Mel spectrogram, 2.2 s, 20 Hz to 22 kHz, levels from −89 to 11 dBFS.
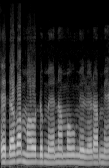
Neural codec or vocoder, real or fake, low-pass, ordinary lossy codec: vocoder, 44.1 kHz, 128 mel bands, Pupu-Vocoder; fake; 19.8 kHz; Opus, 32 kbps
